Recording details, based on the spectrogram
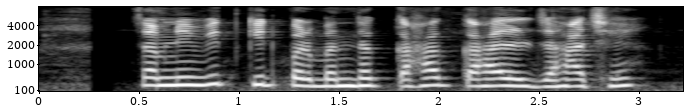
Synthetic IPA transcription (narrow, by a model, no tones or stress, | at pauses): səmniʋit̪kiʈ̚pəɾbənd̪ʱəkːaɦakːaɦəld͡ʒəɦãt͡ʃʰe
